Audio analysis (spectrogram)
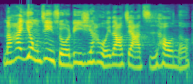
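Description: Expressive Taiwanese woman, very lively pitch. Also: fast. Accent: Taiwanese Mandarin. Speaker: podcast co-host. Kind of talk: casual chat.

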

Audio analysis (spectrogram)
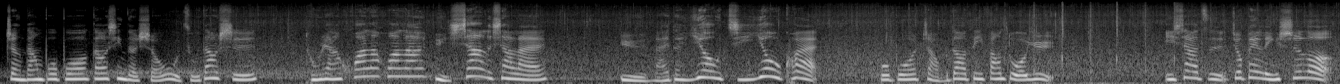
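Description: A woman narrating a scripted children's story in an expressive storytelling manner. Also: on the high side, measured pace, slight background noise.

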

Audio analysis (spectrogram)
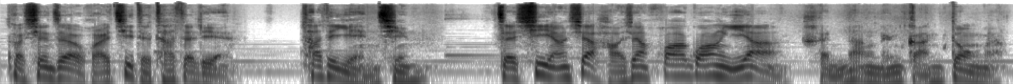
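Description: An actor with a Taiwanese accent playing a gentle, ailing pastor and husband in a radio drama, earnest and reflective. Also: male voice, fairly low pitch, big pitch swings, moderate pace, faint music behind. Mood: tender, reflective. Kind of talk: Mandarin radio drama acting.

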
